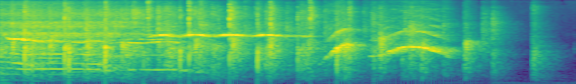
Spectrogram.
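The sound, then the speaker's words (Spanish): Loud, dense applause with many overlapping claps, joined by high whistles and rising whooping cheers, then quickly thinning out and fading to a few scattered claps at the end. “Pinche aplauso plebada, pues que escucha la verga, güey!”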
